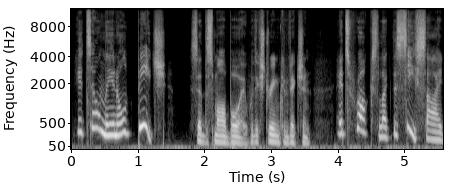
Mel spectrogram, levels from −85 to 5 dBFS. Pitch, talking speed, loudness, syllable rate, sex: 190 Hz, 185 wpm, -17 LUFS, 5.0 syllables/s, male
